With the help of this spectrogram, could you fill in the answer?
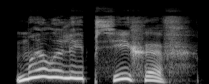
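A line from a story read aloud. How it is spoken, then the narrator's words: Breathed out, aunt. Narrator (Russian): выдохнула тетя Лена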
